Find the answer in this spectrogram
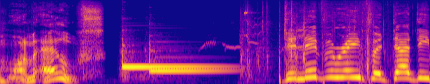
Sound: door bell ringing

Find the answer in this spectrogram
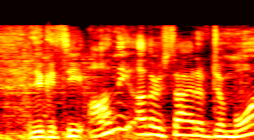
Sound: winds

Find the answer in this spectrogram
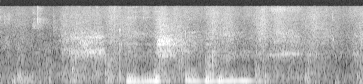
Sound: he hums to himself

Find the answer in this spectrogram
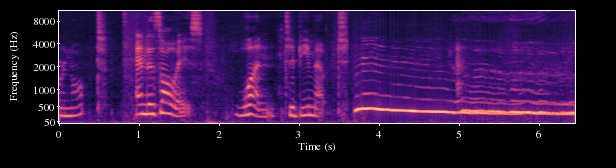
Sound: whooo

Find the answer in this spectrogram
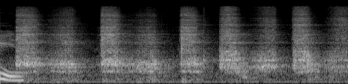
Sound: rasping

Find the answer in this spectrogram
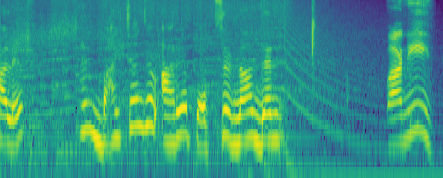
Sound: tongue clicking

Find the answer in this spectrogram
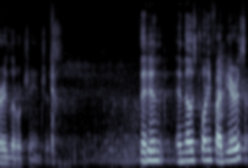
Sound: laughter

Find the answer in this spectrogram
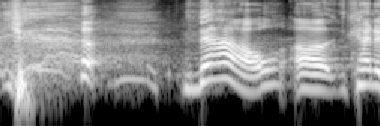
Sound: audience laughs

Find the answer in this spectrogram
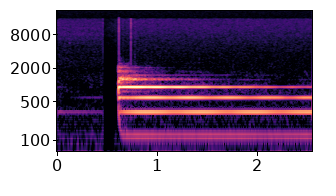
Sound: bell

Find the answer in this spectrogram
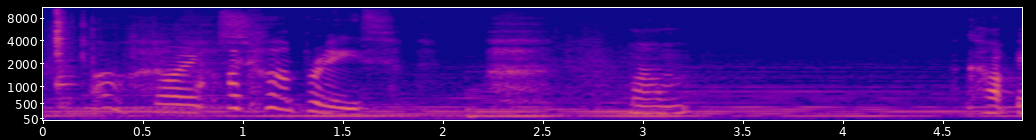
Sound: exhales

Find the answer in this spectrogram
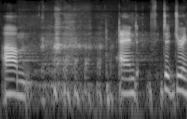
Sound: laughing

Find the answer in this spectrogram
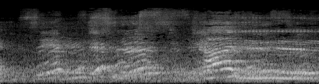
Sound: C#, C+ whispered

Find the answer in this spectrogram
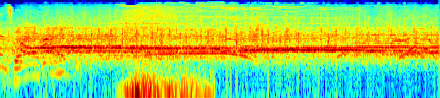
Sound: audience applauds; twinkling bells

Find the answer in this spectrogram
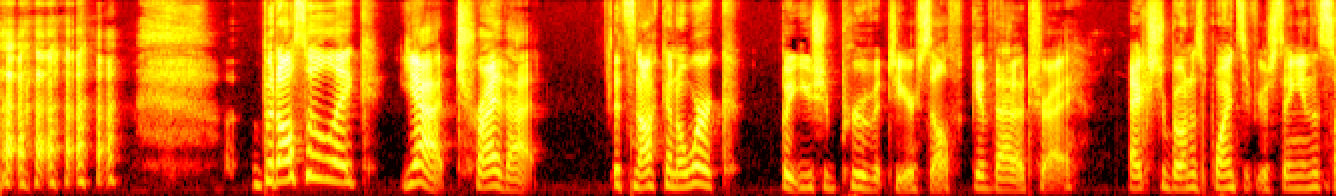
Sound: laughs

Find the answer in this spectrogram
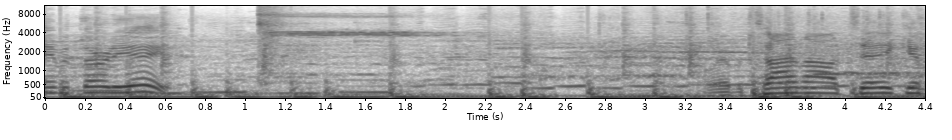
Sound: whistle blaring

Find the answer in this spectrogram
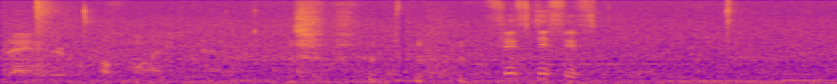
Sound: snickers

